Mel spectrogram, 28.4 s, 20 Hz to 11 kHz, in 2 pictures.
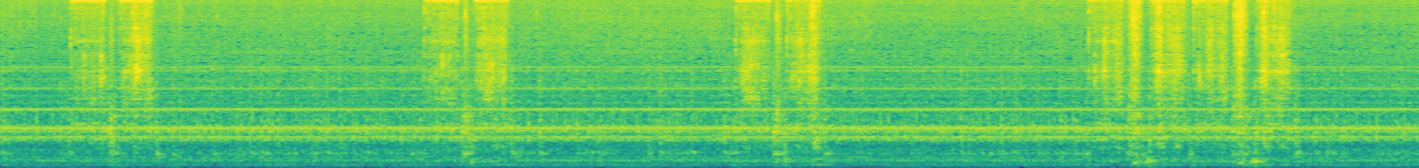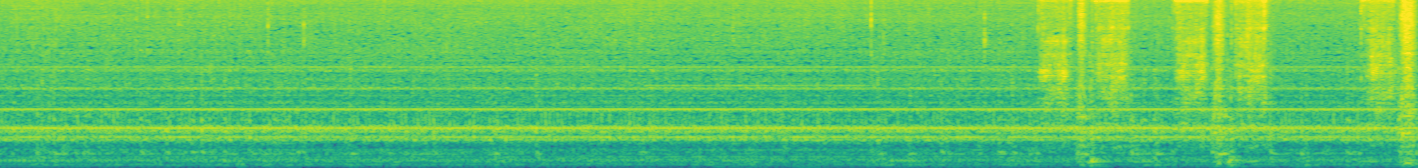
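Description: Prusa MK4 3D printer fitted with a homemade screw-type pellet extruder, printing the first layer of a part: a steady motor whine, with brief louder rasps several times.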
